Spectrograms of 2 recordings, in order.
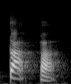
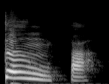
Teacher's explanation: o a junto com o m fez esse som nasal · o m perto da vogal no final da sílaba também faz o som nasal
